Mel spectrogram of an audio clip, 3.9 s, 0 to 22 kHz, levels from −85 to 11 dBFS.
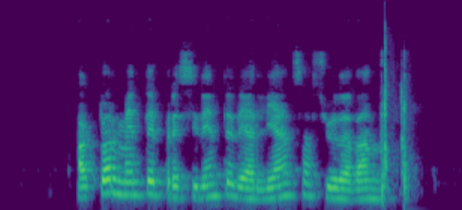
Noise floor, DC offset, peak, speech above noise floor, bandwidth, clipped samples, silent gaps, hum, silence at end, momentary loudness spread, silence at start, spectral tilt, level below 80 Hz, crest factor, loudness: -81 dBFS; under 0.1%; 0 dBFS; 62 dB; 15.5 kHz; under 0.1%; none; none; 0.45 s; 6 LU; 0.65 s; -4 dB/octave; -64 dBFS; 20 dB; -19 LUFS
